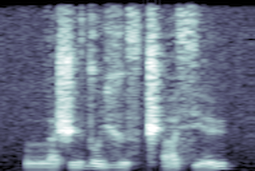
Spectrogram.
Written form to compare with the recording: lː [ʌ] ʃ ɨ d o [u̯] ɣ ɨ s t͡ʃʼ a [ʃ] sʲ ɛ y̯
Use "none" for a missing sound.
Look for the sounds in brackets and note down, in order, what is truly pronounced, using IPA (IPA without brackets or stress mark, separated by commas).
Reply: a, i̯, none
